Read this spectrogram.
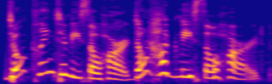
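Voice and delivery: joyful, playful. Acted. Jesus laughing as Mary launches herself at him, playful. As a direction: laugh it off like a dad being hugged too hard. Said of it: "There's this sense of joy of like".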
